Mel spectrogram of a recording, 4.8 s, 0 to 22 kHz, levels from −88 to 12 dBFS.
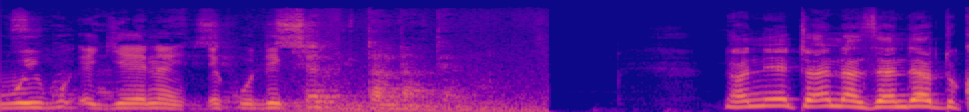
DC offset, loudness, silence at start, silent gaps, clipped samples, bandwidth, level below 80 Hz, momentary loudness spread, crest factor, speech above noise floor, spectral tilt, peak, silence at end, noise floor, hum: under 0.1%; -24 LUFS; 0 s; none; under 0.1%; 16.5 kHz; -48 dBFS; 18 LU; 18 dB; 45 dB; -5.5 dB/octave; -6 dBFS; 0.05 s; -68 dBFS; none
